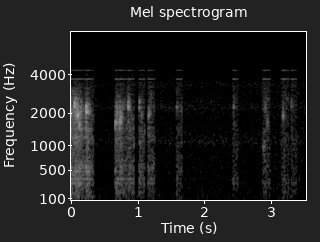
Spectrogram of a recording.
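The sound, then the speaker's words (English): Quiet sipping and swallowing of blessed water as a person takes a drink: a couple of stronger slurps at the start, then a few softer, irregular wet gulps and mouth clicks with short pauses between. “I'm going to take a drink here.”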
